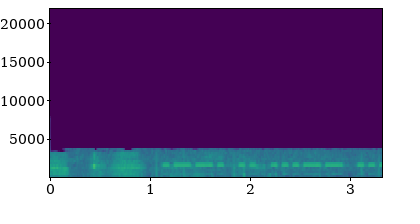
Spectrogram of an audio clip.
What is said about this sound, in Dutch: Ik hoor de pieper ondertoon.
